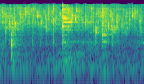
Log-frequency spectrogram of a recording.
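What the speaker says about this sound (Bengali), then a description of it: "এবার কড়াইয়ের তেলের মধ্যে আমি দিয়ে দিলাম গোটা জিরে, অল্প করে কালো জিরে" Whole cumin, a pinch of black cumin and two dry red chillies hit hot oil in a kadai, giving a steady close crackle and sizzle with light stirring and no talk.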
